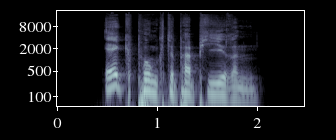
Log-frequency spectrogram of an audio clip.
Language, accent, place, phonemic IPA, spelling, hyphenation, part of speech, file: German, Germany, Berlin, /ˈɛkˌpʊŋktəpaˌpiːʁən/, Eckpunktepapieren, Eck‧punk‧te‧pa‧pie‧ren, noun, De-Eckpunktepapieren.ogg
- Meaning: dative plural of Eckpunktepapier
